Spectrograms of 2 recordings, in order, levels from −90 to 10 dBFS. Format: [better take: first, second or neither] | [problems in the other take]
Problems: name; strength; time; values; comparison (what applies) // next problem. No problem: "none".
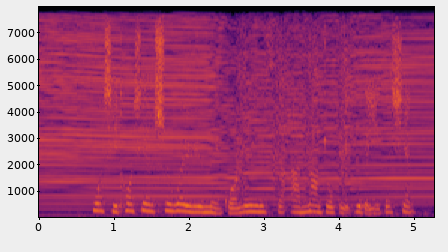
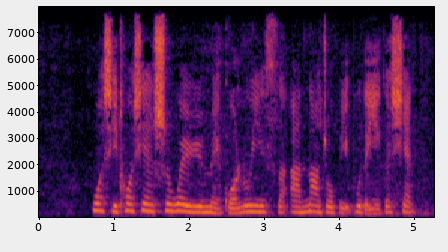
second | background sound (Domestic sounds, home sounds); 1 dB below the speech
